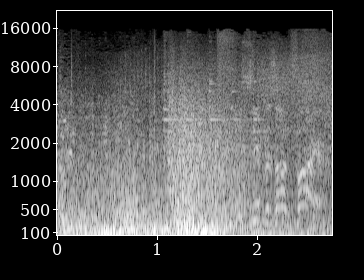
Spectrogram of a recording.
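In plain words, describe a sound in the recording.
Shells crash into the sea with heavy splashes.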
